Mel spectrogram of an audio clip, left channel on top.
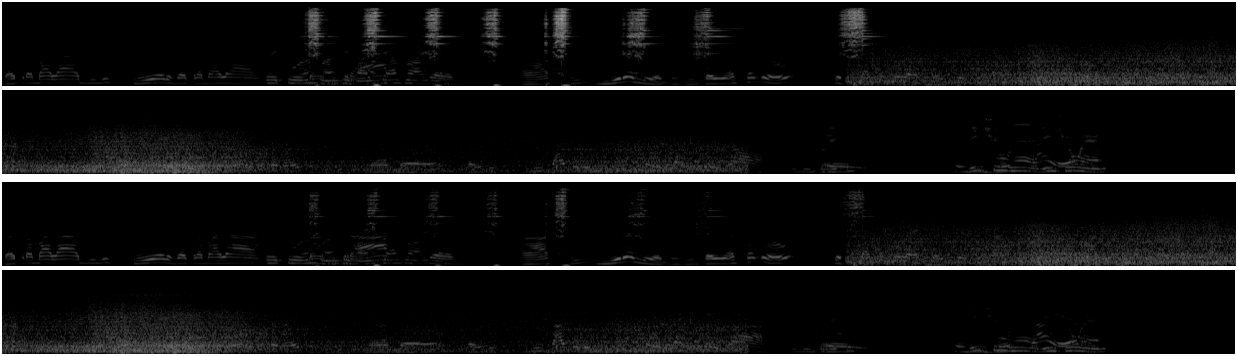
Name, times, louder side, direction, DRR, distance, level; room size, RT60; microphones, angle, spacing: voice 1, 0.0-2.6 3.0-3.9 4.3-4.7 5.2-8.0 8.3-12.3 12.9-15.5 16.0-17.3 17.6-20.0 20.5-21.0 21.9-23.3, right 2 dB, 45° right, 4.9 m, -61 dB
voice 2, 2.6-4.5 20.3-20.9 22.0-23.4, left 2 dB, 30° left, 7.2 m, -61 dB
sound 1, 3.0-3.2 3.6-3.9 4.2-4.5 4.8-5.0 5.4-5.7 6.2-6.5 6.9-7.2 8.4-8.7, left 20 dB, 60° left, 0.3 m, -32 dB
sound 2, 8.4-19.8, right 1 dB, 5° right, 0.5 m, -52 dB
head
